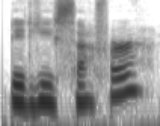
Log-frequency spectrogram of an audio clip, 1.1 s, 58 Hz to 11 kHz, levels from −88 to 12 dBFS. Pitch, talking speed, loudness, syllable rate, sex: 180 Hz, 170 wpm, -14 LUFS, 4.2 syllables/s, female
